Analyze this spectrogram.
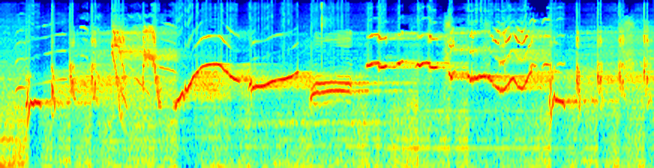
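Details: Kacer, the oriental magpie-robin, giving an aggressive fighting song used to stir other magpie-robins: clear rising and falling whistles, a long wavering high phrase, with short sharp chips between, loud and continuous.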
